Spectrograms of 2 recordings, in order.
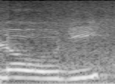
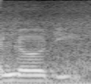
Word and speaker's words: Laurie: a casar con Lori, creo que se pronuncia Lori.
